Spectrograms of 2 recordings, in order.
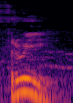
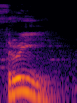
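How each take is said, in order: The two takes are said the same way.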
